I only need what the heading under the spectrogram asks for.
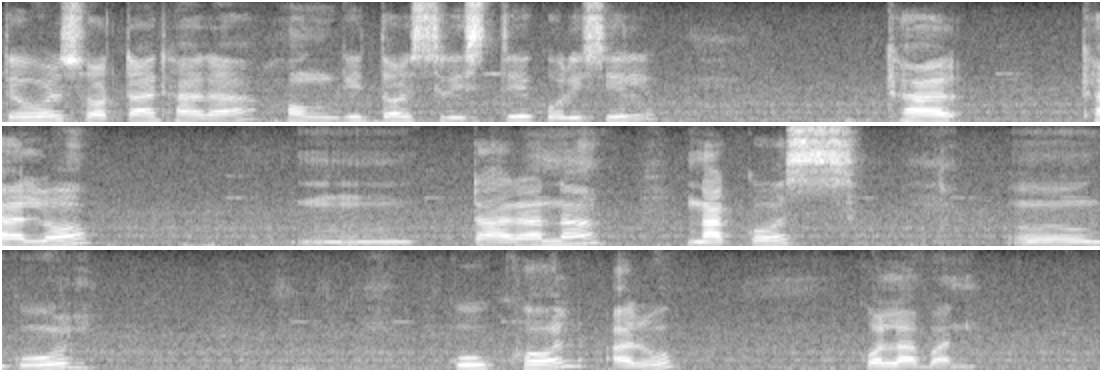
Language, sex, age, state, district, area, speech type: Assamese, female, 45-60, Assam, Nalbari, rural, read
